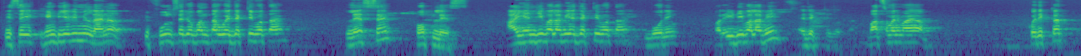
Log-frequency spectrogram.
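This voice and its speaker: A man teaching English grammar in a classroom lesson. He often asks a question, answers it himself in a lower voice, and checks whether the class has understood. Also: normal speed, a little mellow, muffled recording. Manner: asks questions then answers them himself, dropping low on the answers.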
